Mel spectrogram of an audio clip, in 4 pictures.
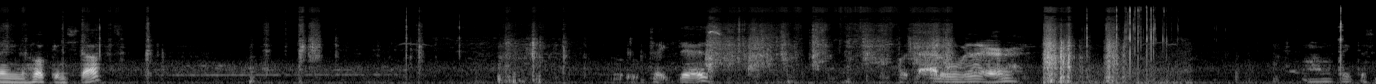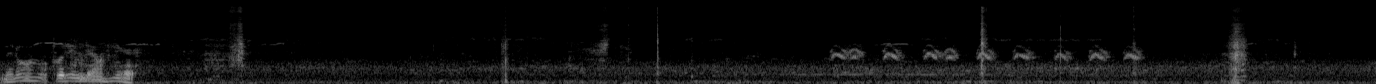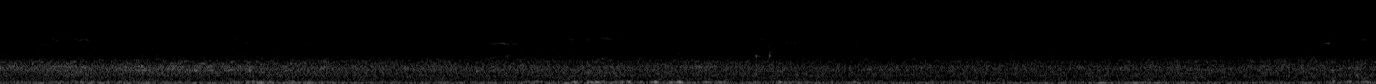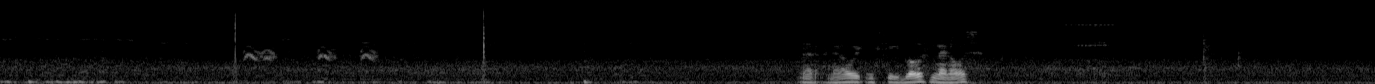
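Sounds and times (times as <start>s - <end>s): bird calling: 0.8s - 10.3s, 18.0s - 25.3s, 40.6s - 46.3s.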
